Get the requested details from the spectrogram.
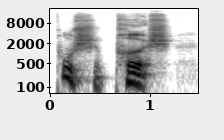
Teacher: if you notice, my vowel sound is more neutral. I'm not saying ooh. Ooh. I'm saying uh uh it's it's it's it's not quite fully neutral, but it's very neutral.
